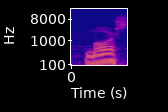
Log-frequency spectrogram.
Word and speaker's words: morse: M M M M Mor Morse like the code but you pronounce it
